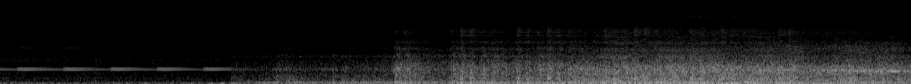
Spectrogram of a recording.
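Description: Electric train passing on the tracks: the rumble of its wheels on the rails builds from about four seconds in and is loudest near the end, with a faint motor whine that drops slightly in pitch. Before it, a repeating warning tone stops about two seconds in.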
